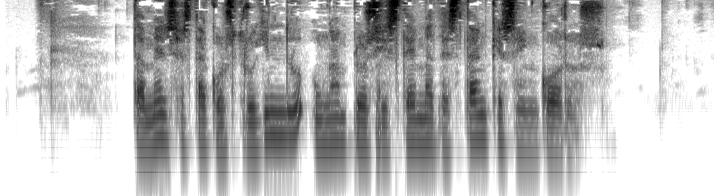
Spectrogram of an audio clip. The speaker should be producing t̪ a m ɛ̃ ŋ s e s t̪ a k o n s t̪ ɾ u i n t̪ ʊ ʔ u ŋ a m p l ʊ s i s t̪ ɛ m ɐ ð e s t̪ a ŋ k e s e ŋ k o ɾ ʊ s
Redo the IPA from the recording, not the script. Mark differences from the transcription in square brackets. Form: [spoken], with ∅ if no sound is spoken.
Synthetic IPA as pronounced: t̪ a m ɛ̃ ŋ s e s t̪ a k o n s t̪ ɾ u i n [d̪] ʊ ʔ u ŋ a m p l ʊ s i s t̪ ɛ m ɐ ð e s t̪ a ŋ k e s e ŋ k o ɾ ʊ s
